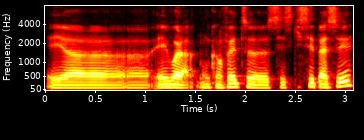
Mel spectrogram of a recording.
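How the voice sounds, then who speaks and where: Fairly even intonation at a moderate pace. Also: man, quiet background. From France, Le Mans. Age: 30s. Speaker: start-up founder. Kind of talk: radio interview. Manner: halting, many fillers.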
